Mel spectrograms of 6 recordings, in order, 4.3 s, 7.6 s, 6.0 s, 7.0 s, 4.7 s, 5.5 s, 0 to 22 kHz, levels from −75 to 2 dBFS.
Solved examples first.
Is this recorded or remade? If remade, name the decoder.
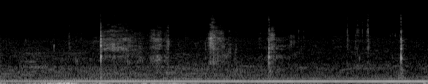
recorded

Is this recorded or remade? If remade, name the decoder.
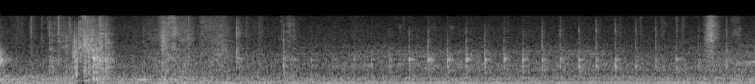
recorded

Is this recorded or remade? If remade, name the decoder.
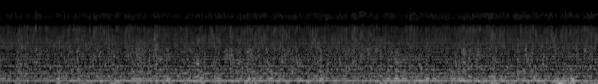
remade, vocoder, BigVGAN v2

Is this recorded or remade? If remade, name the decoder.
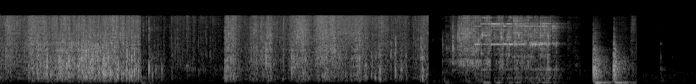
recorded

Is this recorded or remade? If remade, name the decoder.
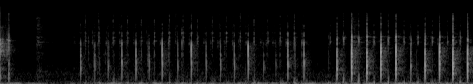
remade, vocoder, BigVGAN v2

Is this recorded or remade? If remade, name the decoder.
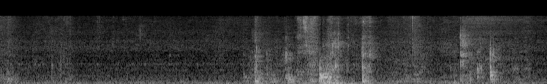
recorded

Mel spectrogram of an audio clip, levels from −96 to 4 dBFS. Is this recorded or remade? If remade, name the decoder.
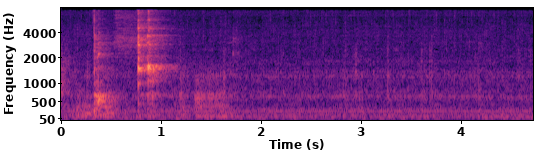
recorded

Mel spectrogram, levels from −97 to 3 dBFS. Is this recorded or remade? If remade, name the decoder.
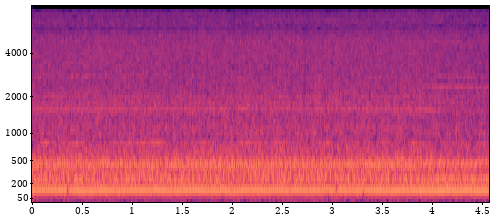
remade, vocoder, BigVGAN v2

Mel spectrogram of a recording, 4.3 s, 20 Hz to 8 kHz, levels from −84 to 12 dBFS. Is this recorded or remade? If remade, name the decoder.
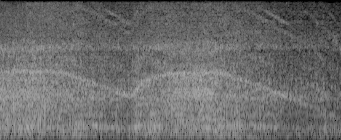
remade, vocoder, HiFi-GAN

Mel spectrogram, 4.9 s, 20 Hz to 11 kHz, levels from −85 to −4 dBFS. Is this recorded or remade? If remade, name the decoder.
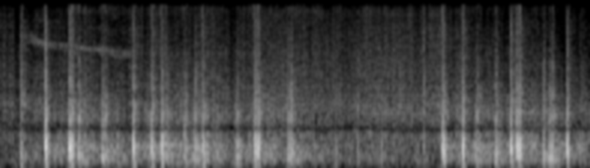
remade, vocoder, Vocos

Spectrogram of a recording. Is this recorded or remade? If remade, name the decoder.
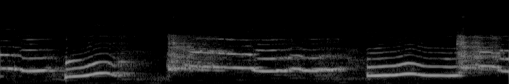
remade, codec, SNAC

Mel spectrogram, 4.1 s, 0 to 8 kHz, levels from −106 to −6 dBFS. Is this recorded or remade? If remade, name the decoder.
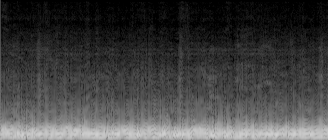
remade, vocoder, WaveNeXt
